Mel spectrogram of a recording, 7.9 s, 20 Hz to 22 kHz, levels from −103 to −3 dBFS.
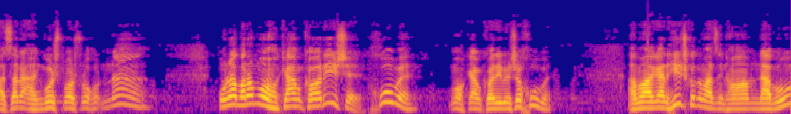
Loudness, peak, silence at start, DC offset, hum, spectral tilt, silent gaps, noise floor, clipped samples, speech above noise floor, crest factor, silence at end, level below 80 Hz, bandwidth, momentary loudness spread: -19 LUFS; 0 dBFS; 0 s; under 0.1%; none; -5 dB/octave; none; -55 dBFS; under 0.1%; 36 dB; 20 dB; 0 s; -62 dBFS; 11.5 kHz; 14 LU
